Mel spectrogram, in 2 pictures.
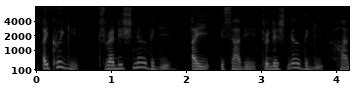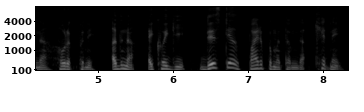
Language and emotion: Manipuri, neutral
